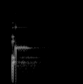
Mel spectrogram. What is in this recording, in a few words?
Message, notifications; Yota Yotaphone-2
